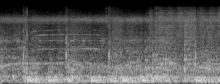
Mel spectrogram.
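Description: Samba parade music, a rhythmic percussion groove, mixed with a crowd cheering and shouting.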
